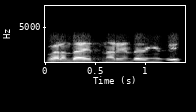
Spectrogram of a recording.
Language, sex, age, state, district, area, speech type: Malayalam, male, 18-30, Kerala, Kannur, rural, conversation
